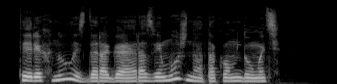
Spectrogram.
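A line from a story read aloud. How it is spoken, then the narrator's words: Grumbling. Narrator (Russian): проворчала Ашун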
